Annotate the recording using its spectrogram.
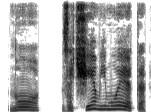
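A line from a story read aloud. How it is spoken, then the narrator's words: Strained, forced out. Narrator (Russian): выдавила, наконец, из себя Аля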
